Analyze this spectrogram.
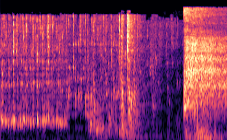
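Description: Water pours and gurgles as a water cooler is filled, a steady liquid rush that ends in a sudden louder, fuller burst of splashing. No voices are heard.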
